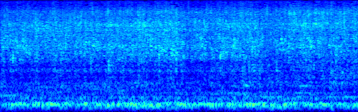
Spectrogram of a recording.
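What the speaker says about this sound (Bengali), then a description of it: "ভীষণ তেলের মধ্যে দিলে একদম ফুটছে, গায়ের মধ্যে একদম এসে পড়ে যাচ্ছে।" Pointed gourd (potol) frying in very hot oil, a loud, steady, dense sizzle and crackle that fills the whole stretch without letting up, with no voices over it.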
